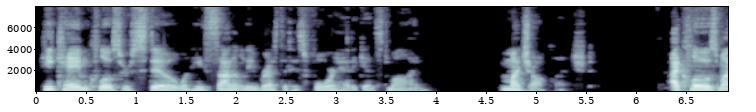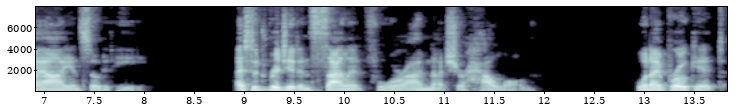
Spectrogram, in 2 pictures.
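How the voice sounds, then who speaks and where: A man playing a guarded, commanding Sith lord in a sci-fi audio drama, narrating inwardly in a husky voice. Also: mid-range voice. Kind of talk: first-person audio drama narration and dialogue.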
